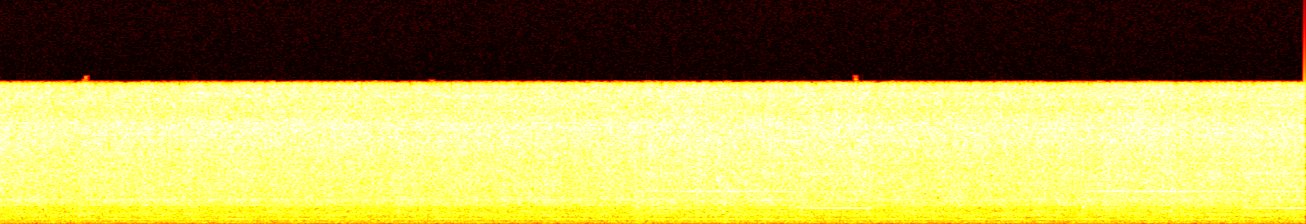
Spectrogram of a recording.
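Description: Steady machine noise of a packing line running: a carton conveyor and a print-and-apply label printer. A faint steady hum runs under it, with a brief higher tone about eight seconds in and again near the end.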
